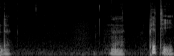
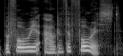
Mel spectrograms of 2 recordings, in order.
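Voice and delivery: put-on high little-girl voice, asking; a young girl wondering aloud; small girl asking how long; Dorothy, a child; 6 dB louder than usual. A narrator's reading. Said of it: "the child asked".

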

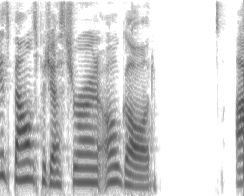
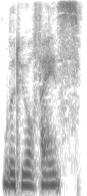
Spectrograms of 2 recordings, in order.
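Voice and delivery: inner mantra; 2 semitones lower, 5 dB quieter than usual. Shown as a demonstration. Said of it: "in your head you just go".

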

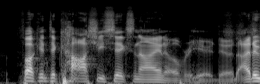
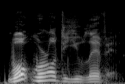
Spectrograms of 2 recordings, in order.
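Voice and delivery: normal talking voice

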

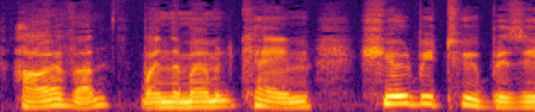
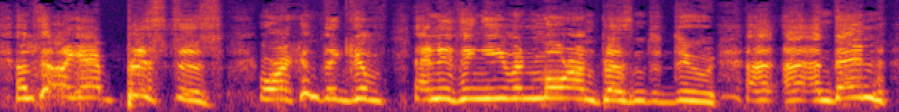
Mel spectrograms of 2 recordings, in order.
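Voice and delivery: very high, fast breathless threats; furious running yell; faster than usual. Acted. Arthur yelling while running after the bulldozers, high fast rant. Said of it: "yelled Arthur, still running".

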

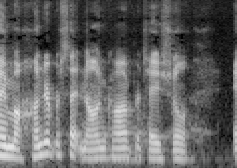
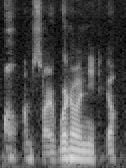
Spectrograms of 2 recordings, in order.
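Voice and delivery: meek, softer apology; 3 semitones lower, 8 dB quieter, much faster than usual. Retold or imitated. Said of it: "I'm like".

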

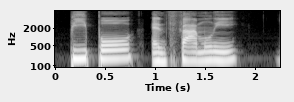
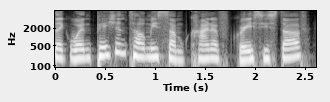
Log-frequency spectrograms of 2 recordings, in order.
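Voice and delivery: ordinary talk

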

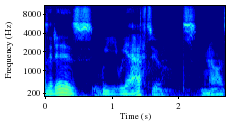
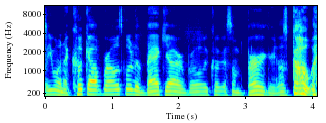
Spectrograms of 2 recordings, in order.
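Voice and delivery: loud, higher teasing call-out; mock taunt; 5 semitones higher, 8 dB louder than usual. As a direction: goad him to come outside, playfully. Taunting the man to come out.

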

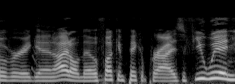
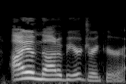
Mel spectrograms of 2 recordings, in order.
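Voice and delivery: usual speaking voice

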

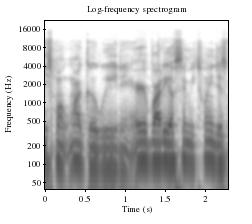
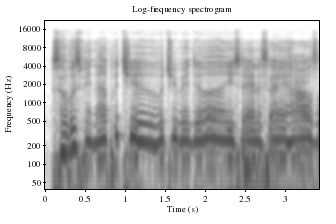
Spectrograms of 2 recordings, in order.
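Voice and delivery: imitating her; 13 semitones higher than usual. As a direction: ask it sweetly in her high voice. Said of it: "she was like".

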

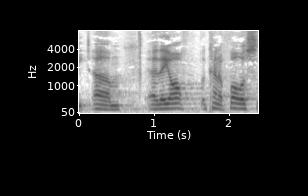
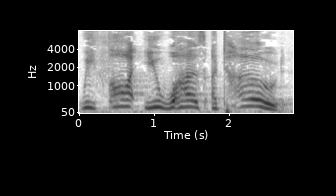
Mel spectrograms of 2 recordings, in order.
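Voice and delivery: louder, slow, thrilled exclamation; excited exclaim; 2 semitones higher, 5 dB louder, much slower than usual. Retold or imitated. Delbert turning to his long-lost friend, a slow, loud, thrilled exclamation. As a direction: blurt it out, overjoyed to see him. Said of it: "He turns around and he says".

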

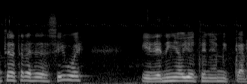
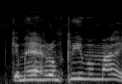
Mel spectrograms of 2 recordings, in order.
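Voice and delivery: imitating crying child; 5 semitones higher than usual. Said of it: "Y yo llorando así".

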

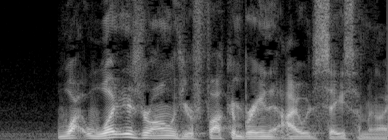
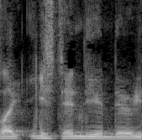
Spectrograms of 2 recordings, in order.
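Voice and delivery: ordinary talk

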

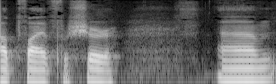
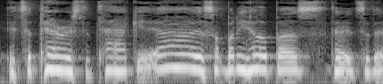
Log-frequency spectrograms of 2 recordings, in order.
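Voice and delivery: mock panicked screaming; 11 semitones higher, 4 dB quieter than usual. Women storm into a grocery store crying for help, mock panicked. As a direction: imitate panicked screams in a restrained, high voice. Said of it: "she was screaming that they needed help".

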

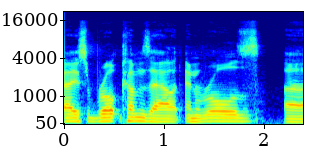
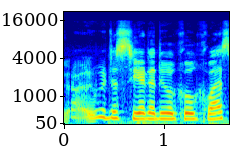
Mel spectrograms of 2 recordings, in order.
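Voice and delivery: high goofy voice; 10 semitones higher than usual. Retold or imitated. Characters voiced in a recap.

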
